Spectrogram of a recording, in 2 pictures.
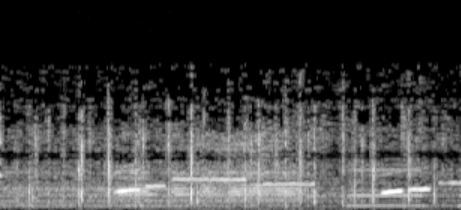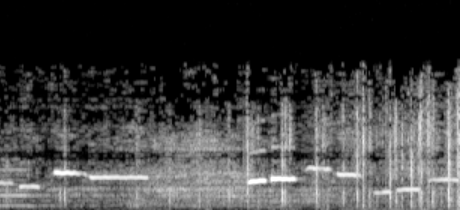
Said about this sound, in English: It was on my day off and sort of late at night, and I was just walking along the street, not going anywhere in particular or even thinking anything much, just sort of whistling to myself and walking along the street.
